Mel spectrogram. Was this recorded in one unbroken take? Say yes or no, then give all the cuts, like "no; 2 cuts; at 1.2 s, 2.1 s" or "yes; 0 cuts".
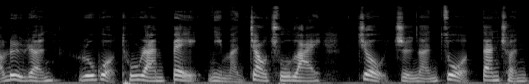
yes; 0 cuts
